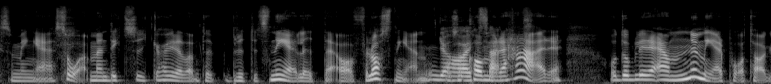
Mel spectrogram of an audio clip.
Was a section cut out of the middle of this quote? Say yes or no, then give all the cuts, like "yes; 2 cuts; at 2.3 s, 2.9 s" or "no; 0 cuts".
no; 0 cuts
